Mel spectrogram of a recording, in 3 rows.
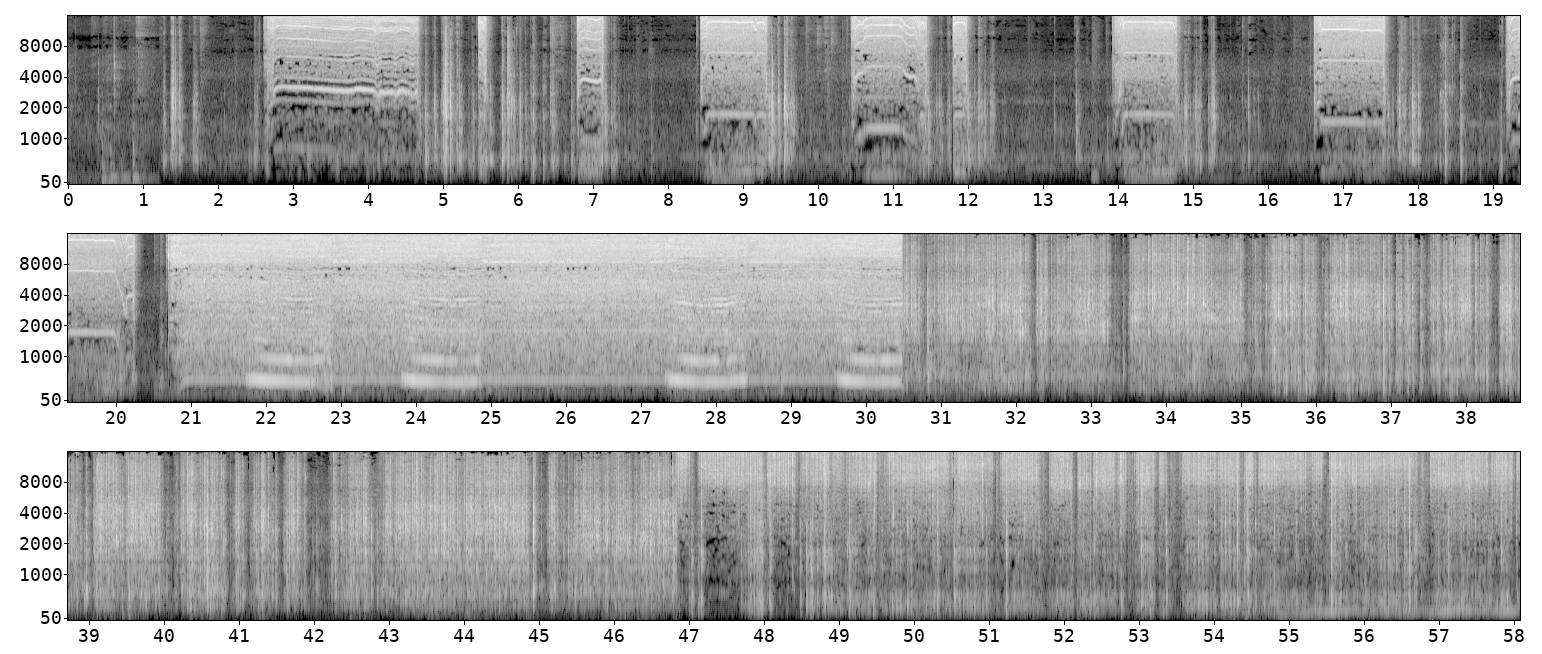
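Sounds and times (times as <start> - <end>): power drill cutting plastic pipe: 2.6 - 4.8, 6.8 - 7.2, 8.4 - 9.4, 10.4 - 12.1, 13.9 - 14.9, 16.6 - 17.7, 19.2 - 30.6, 47.6 - 58.0
hand tool scraping plastic: 29.6 - 58.0.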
